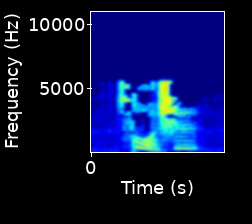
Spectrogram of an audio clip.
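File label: "措施", Mandarin Chinese; hsk; chinese-flashcards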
